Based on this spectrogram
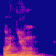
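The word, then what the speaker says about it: oignon: and then there is onion which is on but when you you read that it's not one wag or it's O like as if the I is not pronounced and the GN is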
